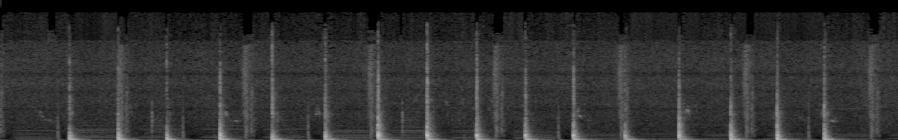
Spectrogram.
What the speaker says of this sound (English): The way you do this is you tap on the wall.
